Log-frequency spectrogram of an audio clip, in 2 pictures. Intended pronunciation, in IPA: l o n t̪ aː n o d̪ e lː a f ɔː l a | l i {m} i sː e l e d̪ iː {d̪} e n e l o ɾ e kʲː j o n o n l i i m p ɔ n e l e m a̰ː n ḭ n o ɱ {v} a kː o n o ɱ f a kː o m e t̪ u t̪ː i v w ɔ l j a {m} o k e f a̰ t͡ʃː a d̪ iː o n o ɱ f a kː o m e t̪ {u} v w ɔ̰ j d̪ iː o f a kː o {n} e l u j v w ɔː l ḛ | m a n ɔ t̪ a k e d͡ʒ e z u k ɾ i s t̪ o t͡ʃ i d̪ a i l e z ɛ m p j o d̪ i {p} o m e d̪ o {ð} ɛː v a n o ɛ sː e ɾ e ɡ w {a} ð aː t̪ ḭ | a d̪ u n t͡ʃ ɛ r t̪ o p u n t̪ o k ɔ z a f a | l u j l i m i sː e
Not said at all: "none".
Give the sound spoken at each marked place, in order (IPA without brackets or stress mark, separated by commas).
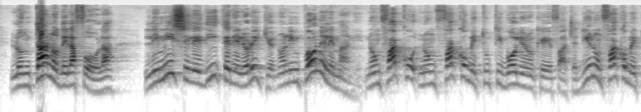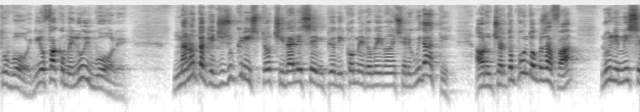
m, t̪, f, n, u, m, k, v, i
